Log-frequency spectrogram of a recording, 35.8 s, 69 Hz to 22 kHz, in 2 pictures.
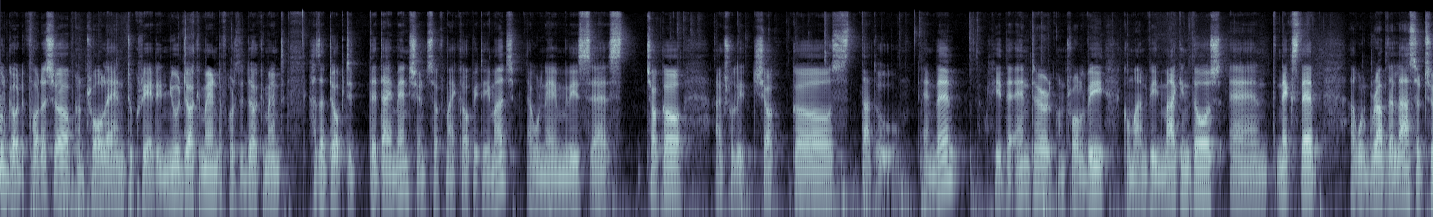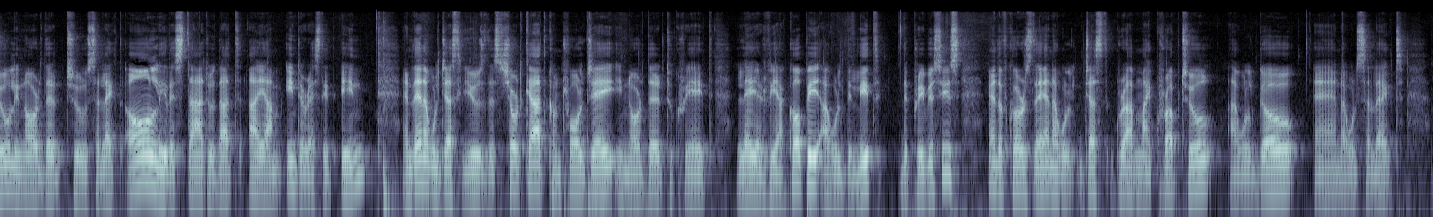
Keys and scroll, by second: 1.0 super+n, 7.4-11.7 typing, 12.0 Return, 12.8 super+Return, 12.9 super+v, 25.2 super+j, 29.1 shift+BackSpace.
